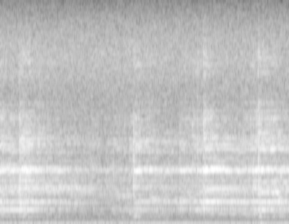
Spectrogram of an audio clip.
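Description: A jazz big band sounding long held chords that shift every second or two, over a steady low hum.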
